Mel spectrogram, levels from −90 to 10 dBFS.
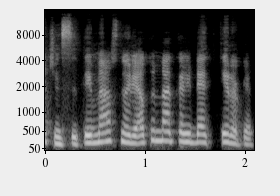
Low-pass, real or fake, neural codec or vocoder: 14.4 kHz; fake; codec, 44.1 kHz, 2.6 kbps, DAC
